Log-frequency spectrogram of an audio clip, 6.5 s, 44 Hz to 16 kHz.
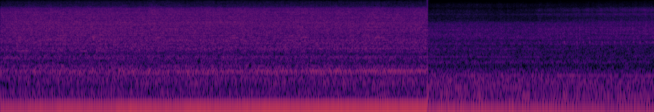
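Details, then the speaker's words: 2004 Honda Civic EM2 with a D17 engine, first start after water pump and timing belt replacement, coolant not yet bled: steady low idle at about four beats a second with no knocks or rattles, so the idle is normal. "what's wrong nothing it started it's running um"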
